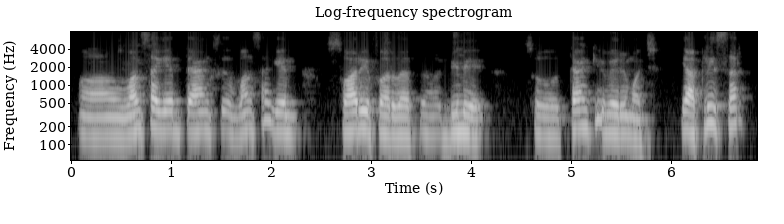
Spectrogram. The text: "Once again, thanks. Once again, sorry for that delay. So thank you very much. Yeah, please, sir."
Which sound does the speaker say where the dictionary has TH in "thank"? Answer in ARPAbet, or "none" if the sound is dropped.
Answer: T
